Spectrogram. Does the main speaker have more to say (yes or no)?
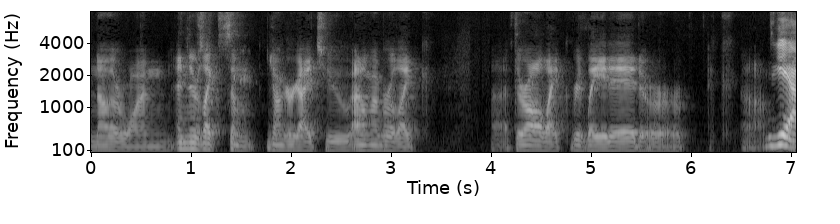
no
